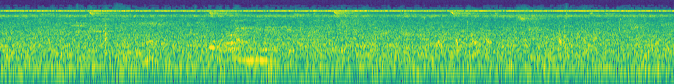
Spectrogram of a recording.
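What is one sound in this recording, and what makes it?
A baby monkey suckles softly with faint wet sounds.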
